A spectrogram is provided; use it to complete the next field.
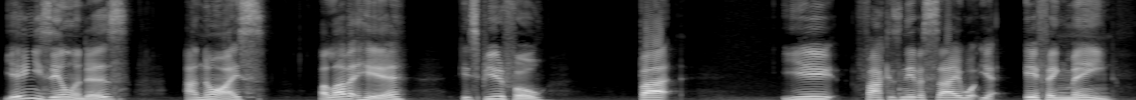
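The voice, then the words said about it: Bad imitation Australian accent. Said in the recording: “Terrible Australian accent.”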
